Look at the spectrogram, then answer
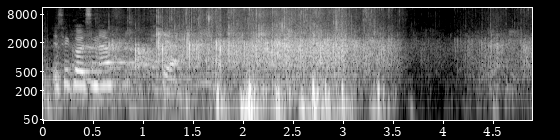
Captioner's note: applause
